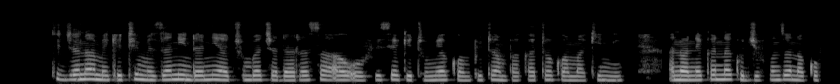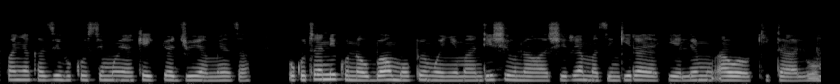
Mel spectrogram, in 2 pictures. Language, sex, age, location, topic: Swahili, female, 18-24, Nairobi, education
